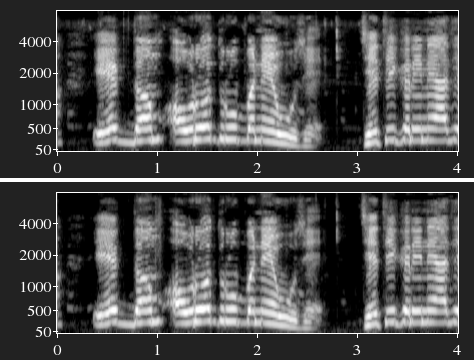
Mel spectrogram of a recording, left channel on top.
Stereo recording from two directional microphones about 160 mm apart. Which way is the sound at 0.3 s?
35° right (ahead or behind).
